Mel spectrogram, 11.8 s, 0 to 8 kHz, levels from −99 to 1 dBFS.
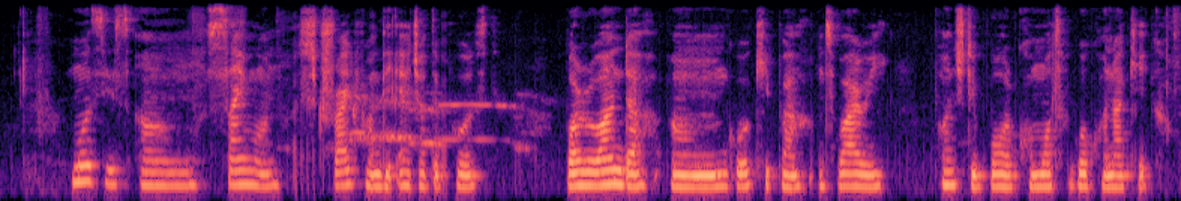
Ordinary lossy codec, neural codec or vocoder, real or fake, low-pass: none; none; real; 7.2 kHz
